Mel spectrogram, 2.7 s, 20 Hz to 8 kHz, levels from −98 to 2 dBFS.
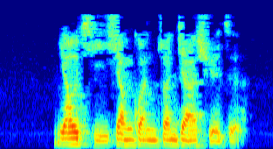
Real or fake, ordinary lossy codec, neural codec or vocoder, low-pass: fake; MP3, 24 kbps; codec, 16 kHz in and 24 kHz out, 2.2 kbps, FireRedTTS-2 codec; 7.2 kHz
